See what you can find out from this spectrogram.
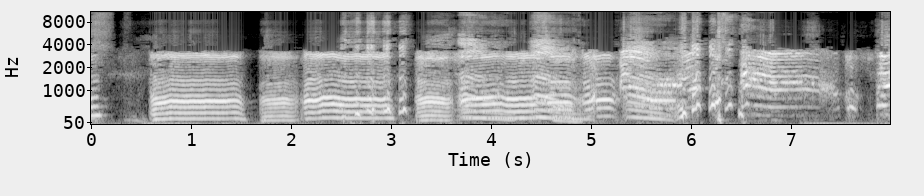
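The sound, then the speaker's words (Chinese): A frightened child cries inside a crowded car, with loud, high, wavering wails coming in a series of long drawn-out bursts separated by brief catches of breath. “这怎么了？ 这怎么回事？ 这孩子吓哭了。”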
